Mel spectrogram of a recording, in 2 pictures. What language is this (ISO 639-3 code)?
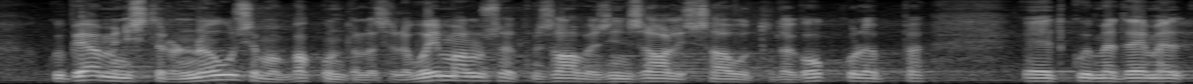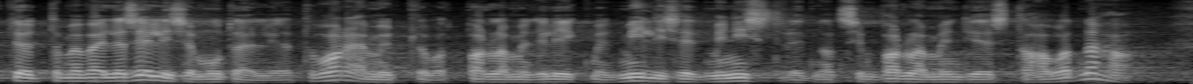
est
